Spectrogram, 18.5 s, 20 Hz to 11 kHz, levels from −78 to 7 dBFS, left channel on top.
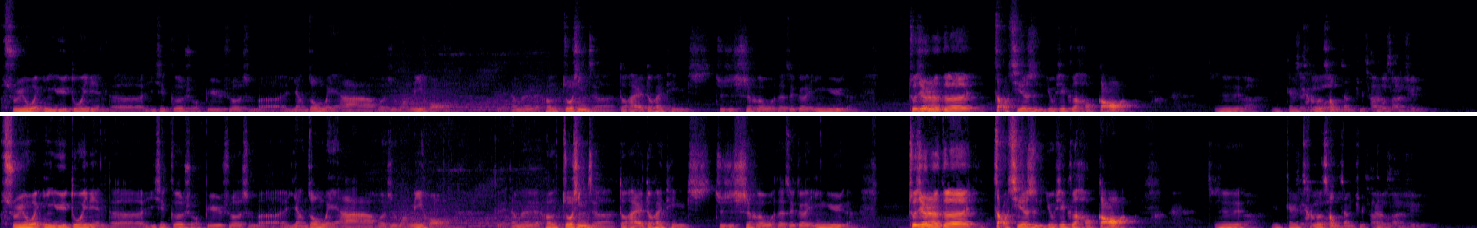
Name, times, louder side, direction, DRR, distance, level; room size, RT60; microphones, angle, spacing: voice 1, 0.0-5.7 6.2-10.9 11.4-14.5 15.2-15.6 15.9-16.9 17.2-17.3, right 5 dB, 65° right, 0.4 m, -30 dB
Motor vehicle (road), 1.3-1.4 2.1-15.0 15.3-15.4, right 1 dB, 80° right, 2.0 m, -54 dB
voice 2, 15.4-15.8 16.0-16.7 17.1-17.7, equal, ahead, 4.8 m, -45 dB
15.5 x 5.7 x 4.8 m
head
